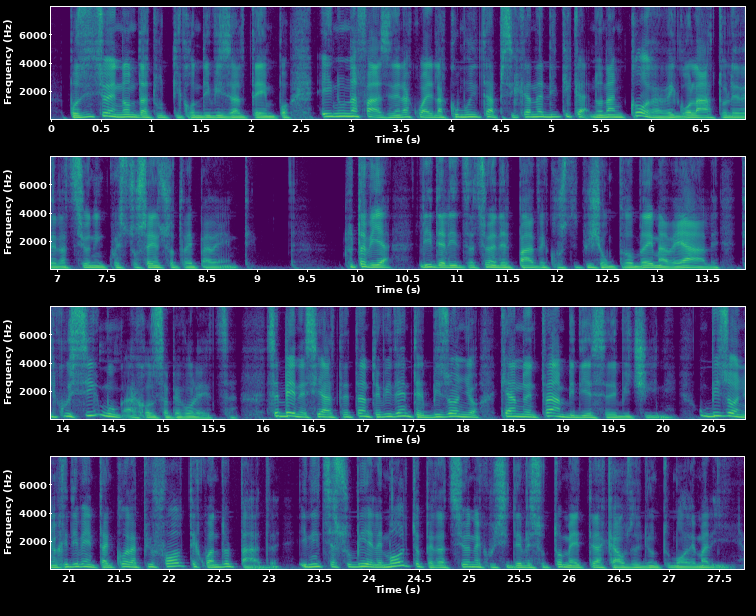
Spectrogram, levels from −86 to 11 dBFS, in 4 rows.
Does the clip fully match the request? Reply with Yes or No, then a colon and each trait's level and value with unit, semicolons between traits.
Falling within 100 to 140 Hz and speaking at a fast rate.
Yes: low, 135 Hz; fast, 175 wpm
